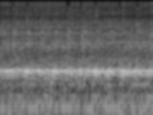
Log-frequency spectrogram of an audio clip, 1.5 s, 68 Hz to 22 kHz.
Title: new 347 crate engine knocking part 2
